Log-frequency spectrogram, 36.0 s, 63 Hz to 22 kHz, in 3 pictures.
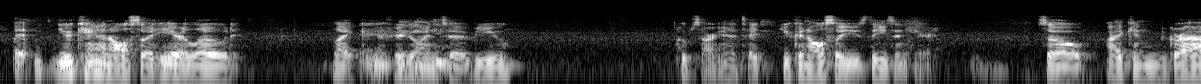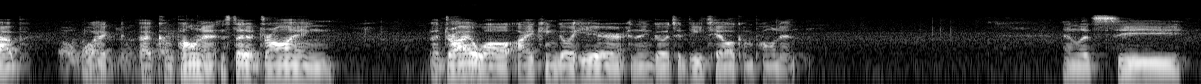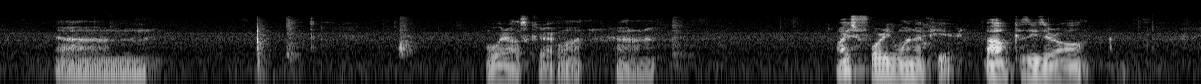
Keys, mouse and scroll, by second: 13.0 click, 16.1 click, 21.3 click, 34.2 click.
